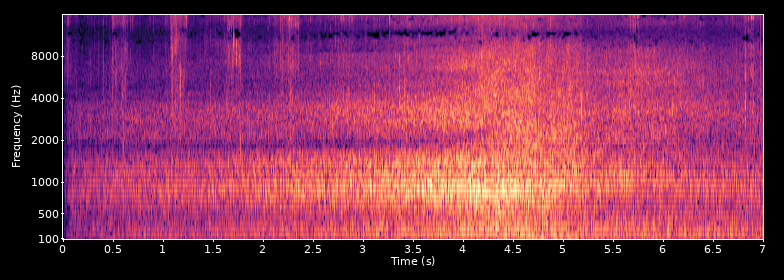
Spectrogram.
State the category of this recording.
Soundscapes > Urban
